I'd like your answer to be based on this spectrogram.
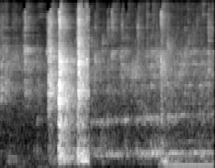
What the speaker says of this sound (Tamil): இப்போ வாங்க வாட்டர் கேனில் தண்ணி பிடிச்சிட்டு வேலையை முடிச்சுக்கலாம்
